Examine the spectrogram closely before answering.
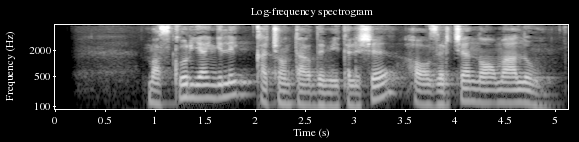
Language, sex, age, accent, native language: Uzbek, male, 18-24, Navoiy, Uzbek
